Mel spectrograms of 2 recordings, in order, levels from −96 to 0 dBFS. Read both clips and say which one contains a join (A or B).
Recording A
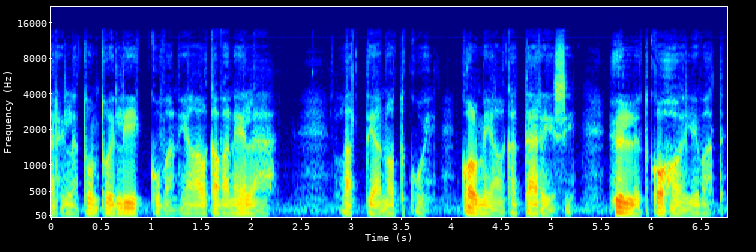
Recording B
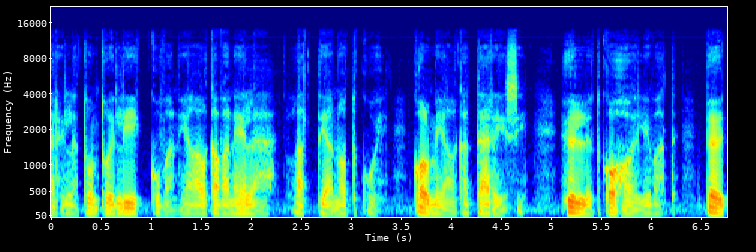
B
